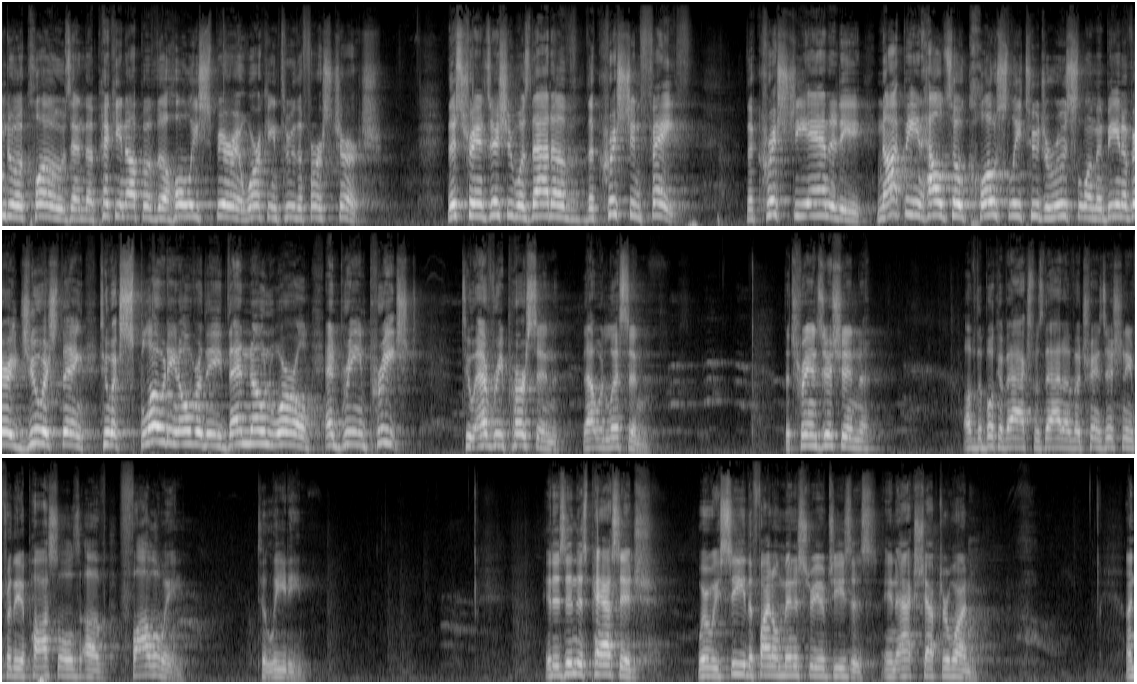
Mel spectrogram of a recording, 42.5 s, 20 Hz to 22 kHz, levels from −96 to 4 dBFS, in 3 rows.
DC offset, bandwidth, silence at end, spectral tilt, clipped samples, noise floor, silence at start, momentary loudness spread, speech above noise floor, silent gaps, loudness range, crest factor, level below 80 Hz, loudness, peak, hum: under 0.1%; 17 kHz; 0 s; -3.5 dB/octave; under 0.1%; -64 dBFS; 0 s; 13 LU; 42 dB; none; 11 LU; 18 dB; -52 dBFS; -22 LUFS; -6 dBFS; none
